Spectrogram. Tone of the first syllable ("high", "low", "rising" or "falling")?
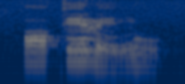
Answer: high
